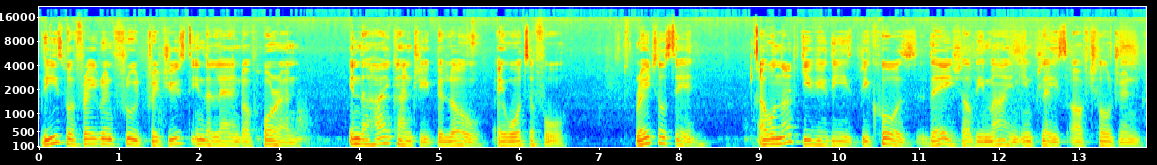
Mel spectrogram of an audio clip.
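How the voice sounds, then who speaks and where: A man reading an old religious text aloud at a steady, measured pace as a co-host. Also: mid-range voice, rough recording.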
